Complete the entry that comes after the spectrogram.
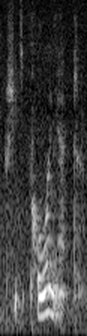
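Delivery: soft unvoiced aside; whispered aside. Real, not acted.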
